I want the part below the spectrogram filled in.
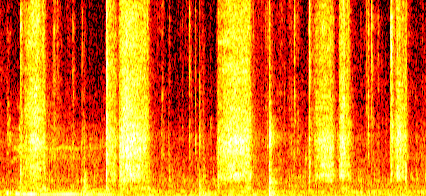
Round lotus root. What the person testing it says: Female lotus root has a different sound It has a chunky feel to it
